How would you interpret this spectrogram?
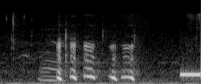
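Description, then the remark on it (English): A voice mimics phone keypad tones of random numbers being typed into a phone, with a quick run of five short, pitched beeps, then a steady electronic tone starts and holds to the end. “Type random numbers into a phone.”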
